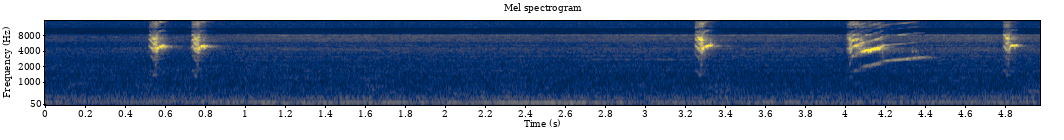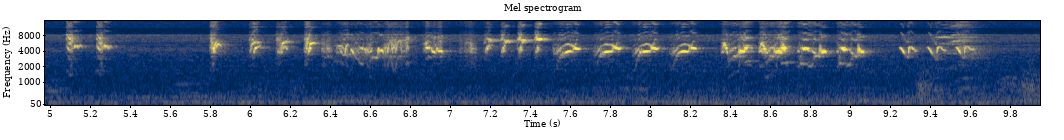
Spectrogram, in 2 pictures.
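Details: Classic red siskin (Spinus cucullatus) song, starting with scattered high chips and a rising twitter, then building into a fast, sustained, tinkling warble of repeated high notes over a faint low hum.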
